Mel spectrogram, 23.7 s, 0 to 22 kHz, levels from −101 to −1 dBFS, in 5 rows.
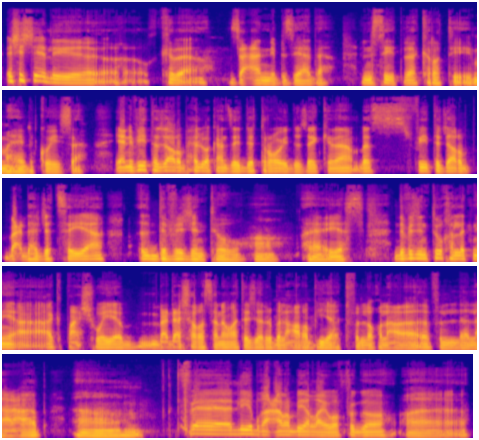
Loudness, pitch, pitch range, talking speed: -20 LUFS, 105 Hz, 95-120 Hz, 135 wpm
